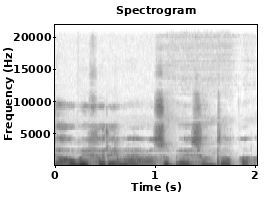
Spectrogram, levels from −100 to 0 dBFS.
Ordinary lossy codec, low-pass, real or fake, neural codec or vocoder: none; none; real; none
